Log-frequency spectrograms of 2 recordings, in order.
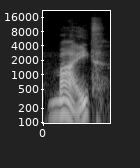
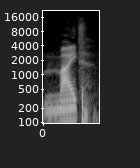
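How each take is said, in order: First: It is said in an exasperated, questioning tone. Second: It is said in a doubtful, disbelieving tone. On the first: What are you doing? "that means what the hell are you doing" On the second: I don't believe you. "that means I don't believe you"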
